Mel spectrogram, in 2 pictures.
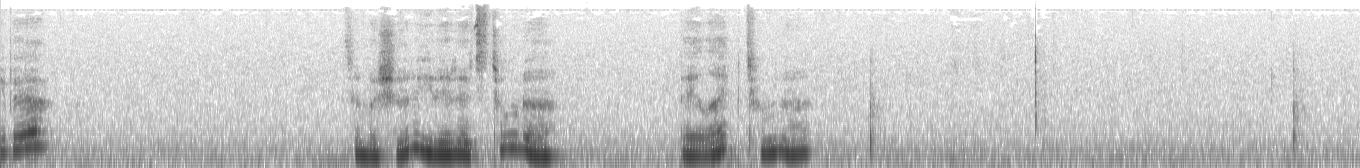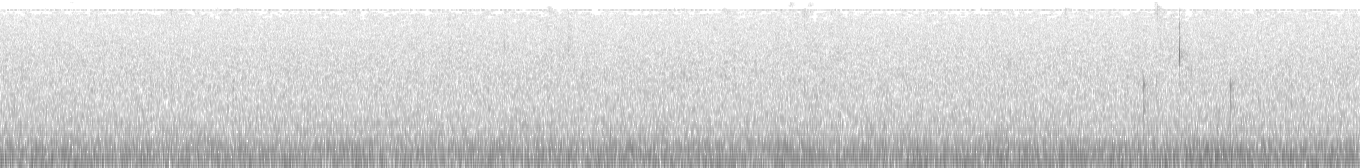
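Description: A cat licks and chews food with soft wet smacks.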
